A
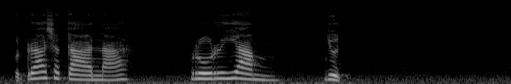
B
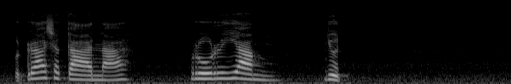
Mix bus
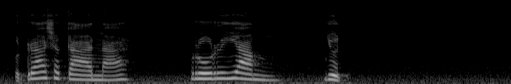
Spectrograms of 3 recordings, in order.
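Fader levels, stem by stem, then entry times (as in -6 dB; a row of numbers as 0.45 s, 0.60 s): -3.0 dB, -5.0 dB; 0.00 s, 0.00 s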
